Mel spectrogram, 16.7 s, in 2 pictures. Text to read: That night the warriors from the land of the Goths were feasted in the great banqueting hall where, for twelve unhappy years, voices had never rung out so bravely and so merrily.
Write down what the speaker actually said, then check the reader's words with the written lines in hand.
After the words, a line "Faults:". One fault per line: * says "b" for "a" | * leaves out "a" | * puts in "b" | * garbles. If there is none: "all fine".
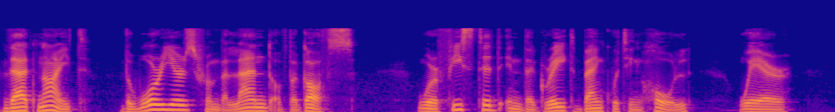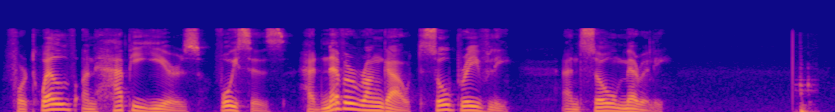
That night the warriors from the land of the Goths were feasted in the great banqueting hall where, for twelve unhappy years, voices had never rung out so bravely and so merrily.
Faults:
all fine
